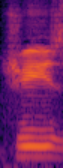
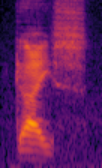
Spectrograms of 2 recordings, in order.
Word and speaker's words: Geis: name of the manufacturers some people pronounce that geez the others dice so either way it's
